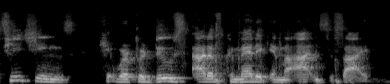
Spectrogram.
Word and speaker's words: Kemet: So one thing with Kemet, they don't really deal with vowels, how we understand vowels to be. So the actual spelling of Kemet, even though I spell it K-E-M-E-T just for our language, is actually K-M-T, right? It's Kemet.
